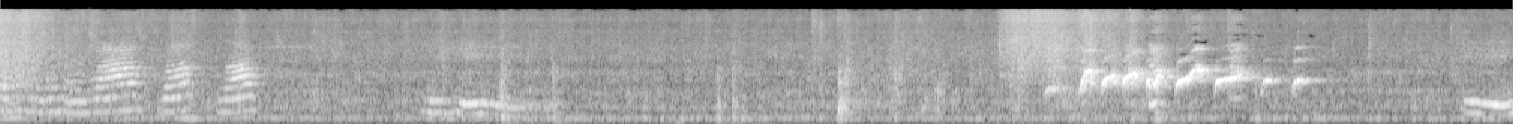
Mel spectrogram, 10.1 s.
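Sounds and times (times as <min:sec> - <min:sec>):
tap running into plastic basin: 0:03.0 - 0:08.0.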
